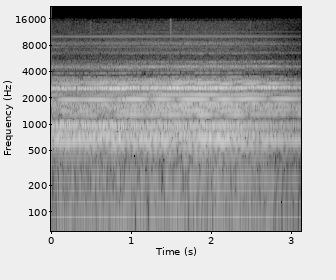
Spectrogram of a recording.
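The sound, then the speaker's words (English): A Nissan Leaf AVAS (Acoustic Vehicle Alerting System) warning sound, used when driving at low speeds: a steady, synthetic whirring tone built from layered pitched harmonics, held at an even, fairly loud level for about three seconds with no voices. “And here's the AVAS sound from a Nissan Leaf.”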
